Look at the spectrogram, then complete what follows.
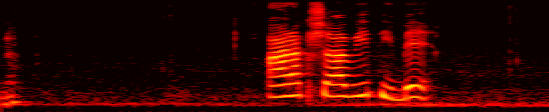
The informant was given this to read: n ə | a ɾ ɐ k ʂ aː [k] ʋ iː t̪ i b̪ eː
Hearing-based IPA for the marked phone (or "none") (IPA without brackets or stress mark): none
